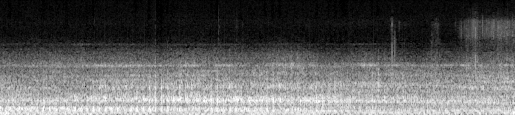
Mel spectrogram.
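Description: Firefighting helicopter slinging a water bucket, in flight with its rotor and turbine running steadily.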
